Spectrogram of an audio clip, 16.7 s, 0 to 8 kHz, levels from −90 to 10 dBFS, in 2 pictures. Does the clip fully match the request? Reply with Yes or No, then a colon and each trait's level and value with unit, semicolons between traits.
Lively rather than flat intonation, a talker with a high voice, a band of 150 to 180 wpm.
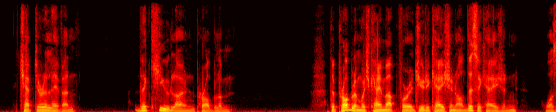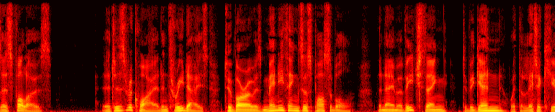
No: wide, 7.2 semitones; very low, 90 Hz; average, 160 wpm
